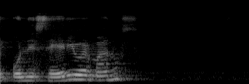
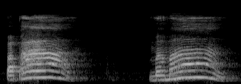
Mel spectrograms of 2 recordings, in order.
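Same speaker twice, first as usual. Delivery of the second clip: put-on high, loud call of a frightened lost child; lost child shouting for his parents; lost child's cry; 6 semitones higher, 7 dB louder, much slower than usual. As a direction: cry out for papa and mama like a lost little boy. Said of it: "Y ese grito es".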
